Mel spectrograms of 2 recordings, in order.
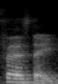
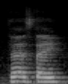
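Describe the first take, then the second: First: "Thursday" said as "Fursday". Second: "Thursday" with the TH kept, pitched high. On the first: Teacher showing learners Cockney British, "Thursday" with F for TH. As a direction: start "Thursday" on an F. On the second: Teacher giving the form before Cockney, "Thursday" with TH. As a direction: say "Thursday" high, without any F. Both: Shown as a demonstration. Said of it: "T H will turn into fur sound".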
